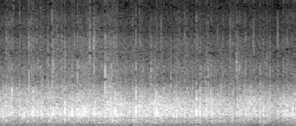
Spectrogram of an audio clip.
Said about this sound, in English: So I need someone who's fairly tall as a volunteer, please. Okay, very good. Your hand was straight up there. Very good. Well done. Can we give my friend here a round of applause?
